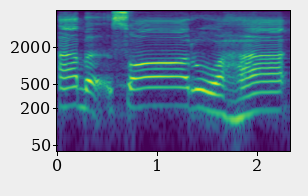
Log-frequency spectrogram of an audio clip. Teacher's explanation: বায়ের মধ্যে আমরা ধাক্কা দিব, কারণ বাটা হলো কলকলার হরফ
